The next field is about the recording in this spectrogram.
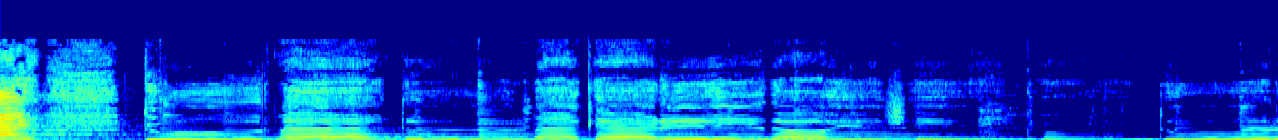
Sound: at a whisper

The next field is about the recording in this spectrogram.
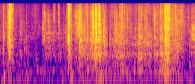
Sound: pictures scraping

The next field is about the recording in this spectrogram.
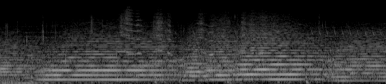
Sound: creaking

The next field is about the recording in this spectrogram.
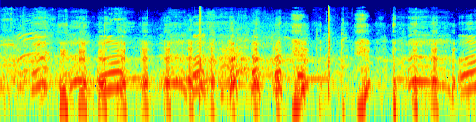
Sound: laughs

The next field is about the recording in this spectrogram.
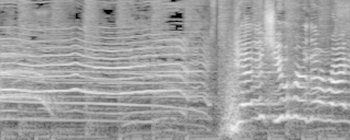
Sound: screaming; kids In Unison

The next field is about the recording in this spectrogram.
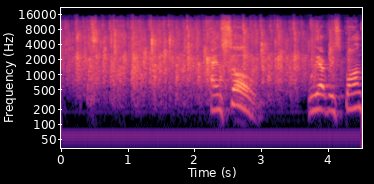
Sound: applause

